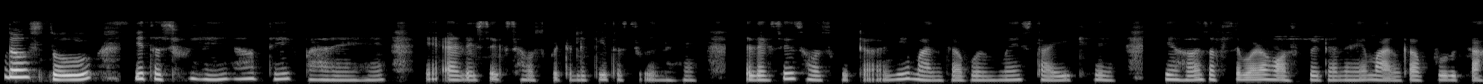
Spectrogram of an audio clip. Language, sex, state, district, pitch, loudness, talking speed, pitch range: Hindi, female, Maharashtra, Nagpur, 210 Hz, -25 LUFS, 115 wpm, 200-235 Hz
